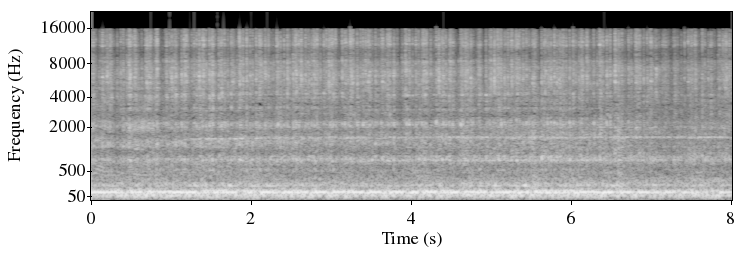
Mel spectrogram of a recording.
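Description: A large engine idles with a steady, deep rumble.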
